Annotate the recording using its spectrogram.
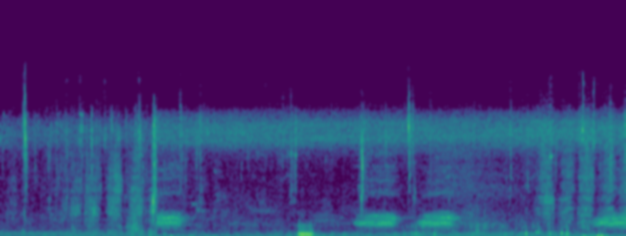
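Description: Bird cawing three times, short harsh calls a second or two apart, over light scraping and clicking as a fish is scaled by hand on a stone.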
